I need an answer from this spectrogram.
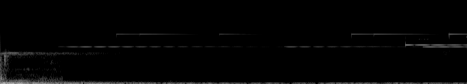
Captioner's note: chimes ringing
